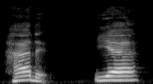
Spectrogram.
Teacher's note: এই দালটা কলকলার হরফ ধাক্কা দিয়ে পড়তে হবে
